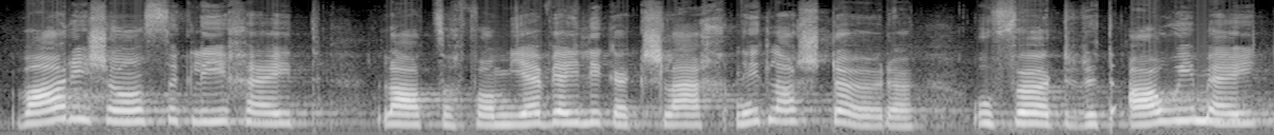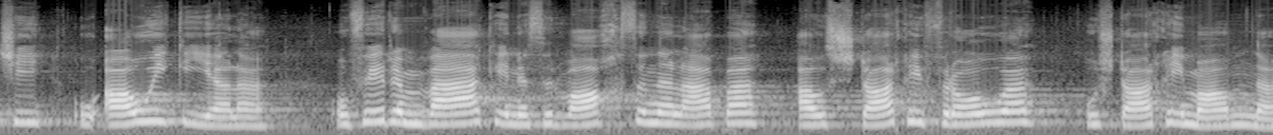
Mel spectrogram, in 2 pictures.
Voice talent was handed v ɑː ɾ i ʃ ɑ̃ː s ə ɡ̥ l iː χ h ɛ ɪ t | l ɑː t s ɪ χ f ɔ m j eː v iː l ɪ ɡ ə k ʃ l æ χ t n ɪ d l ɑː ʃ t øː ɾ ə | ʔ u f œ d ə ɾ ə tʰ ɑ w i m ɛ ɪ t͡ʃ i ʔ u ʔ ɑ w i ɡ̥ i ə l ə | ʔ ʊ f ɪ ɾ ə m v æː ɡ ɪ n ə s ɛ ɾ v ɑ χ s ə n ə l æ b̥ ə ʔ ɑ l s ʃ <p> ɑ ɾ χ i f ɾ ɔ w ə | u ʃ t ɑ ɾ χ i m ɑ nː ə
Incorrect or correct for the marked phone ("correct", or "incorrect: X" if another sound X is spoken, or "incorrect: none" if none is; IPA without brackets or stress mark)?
incorrect: t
